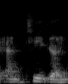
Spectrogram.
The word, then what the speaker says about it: Antigua: And of course, Antigga, you know, it's it's spelled Antigua, but we say Antigga.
